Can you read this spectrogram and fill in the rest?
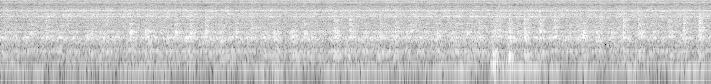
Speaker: I don't know what that noise is, though.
